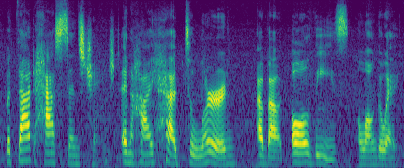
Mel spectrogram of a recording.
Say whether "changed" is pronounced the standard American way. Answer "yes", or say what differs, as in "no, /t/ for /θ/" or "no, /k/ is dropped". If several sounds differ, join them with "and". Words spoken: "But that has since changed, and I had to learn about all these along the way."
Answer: yes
